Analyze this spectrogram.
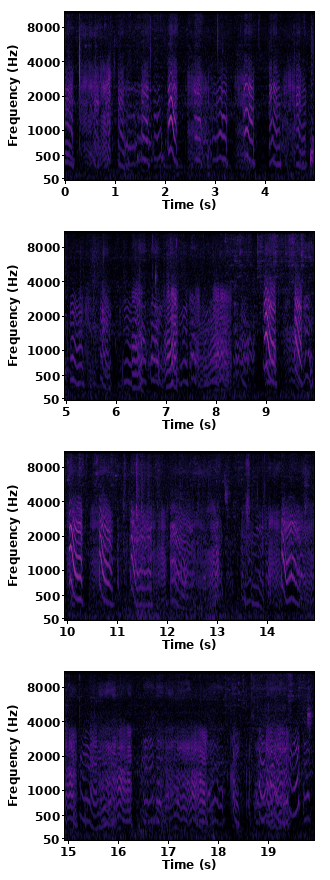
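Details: Thirteen-day-old newborn puppies nursing from their mother and drinking milk, keeping up a dense chorus of overlapping high squeaky whines and whimpers, several pups at once, rising and wavering in quick bursts throughout.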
